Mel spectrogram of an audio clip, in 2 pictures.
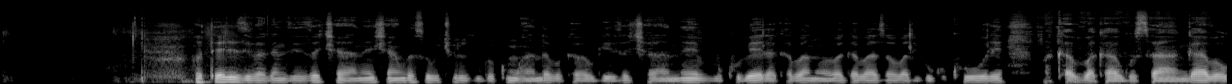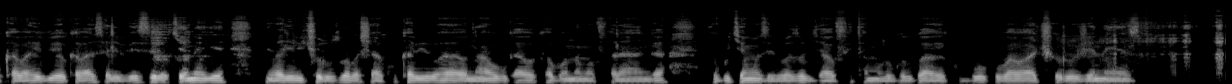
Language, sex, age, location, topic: Kinyarwanda, male, 25-35, Musanze, finance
